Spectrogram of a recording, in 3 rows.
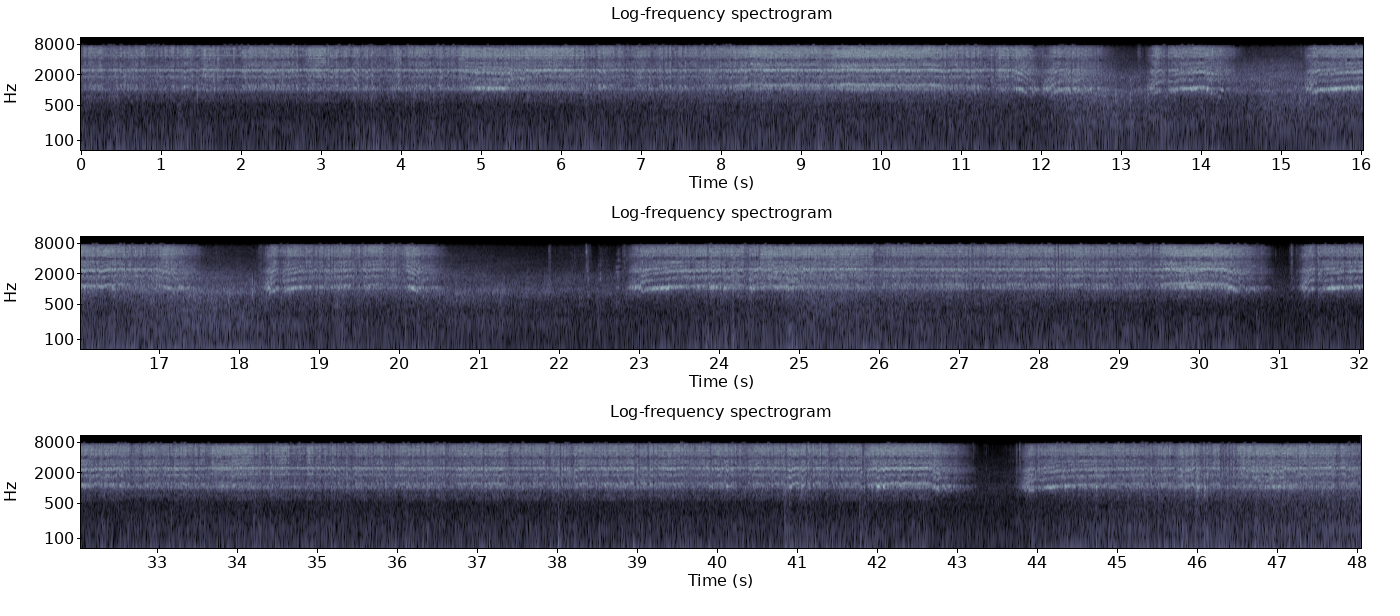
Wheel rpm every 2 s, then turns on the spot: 160, 160, 160, 160, 160, 140, 60, 50, 90, 110, 30, 70, 160, 160, 160, 90, 160, 160, 160, 160, 160, 80, 140, 160.
none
